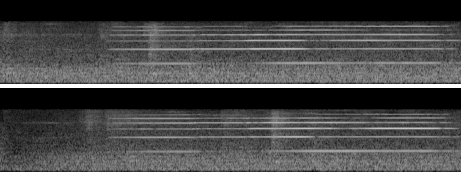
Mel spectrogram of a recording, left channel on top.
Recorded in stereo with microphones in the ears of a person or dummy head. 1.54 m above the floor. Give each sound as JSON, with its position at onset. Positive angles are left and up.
{"t": 1.1, "sound": "a violin", "side_deg": 55, "distance_m": 6.5}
